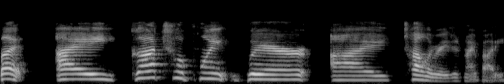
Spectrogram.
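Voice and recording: Her voice is bright and sharp, fairly high for a woman, moving at a slow pace with ordinary pitch variation in a dry, close sound without echo.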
